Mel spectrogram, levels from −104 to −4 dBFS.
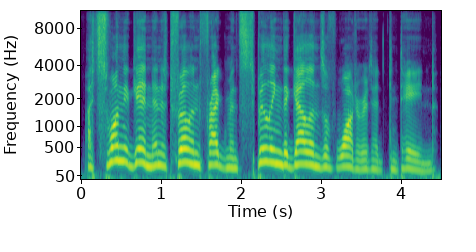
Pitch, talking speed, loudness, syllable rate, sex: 175 Hz, 215 wpm, -17 LUFS, 5.3 syllables/s, male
